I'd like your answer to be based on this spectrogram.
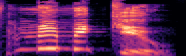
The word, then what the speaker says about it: Mimikyu: Who pronounces it Mimikyu? It's just Mimikyu, because it's mimicking it.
